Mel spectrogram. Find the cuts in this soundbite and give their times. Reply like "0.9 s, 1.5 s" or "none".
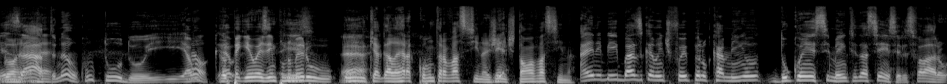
none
